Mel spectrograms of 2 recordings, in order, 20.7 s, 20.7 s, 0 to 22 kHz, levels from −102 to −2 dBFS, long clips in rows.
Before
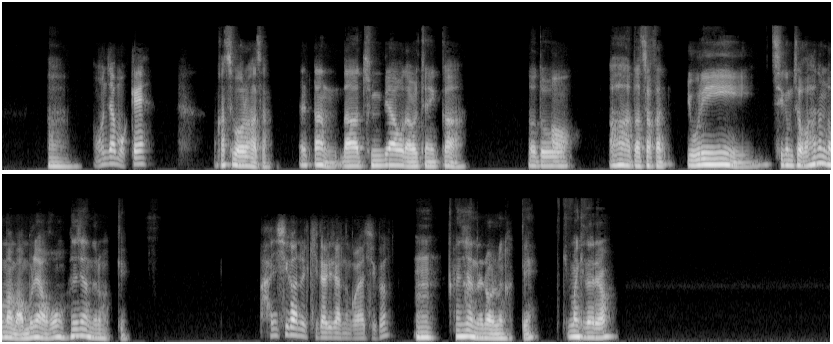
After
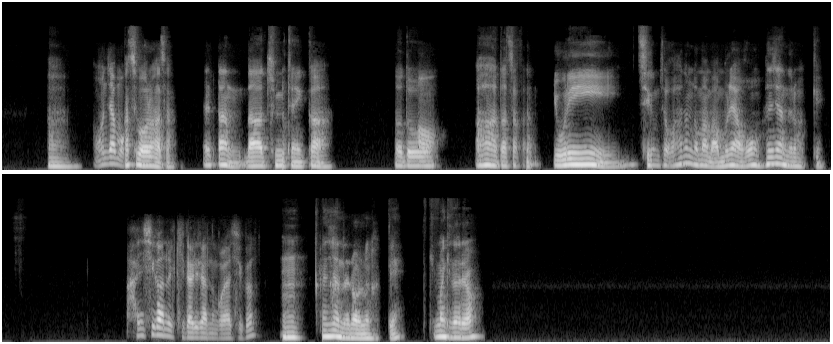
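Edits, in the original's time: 1.53–2.73 cut
4.71–5.18 cut
7.8–8.23 fade out
9.8–11.22 fade in, from -13.5 dB

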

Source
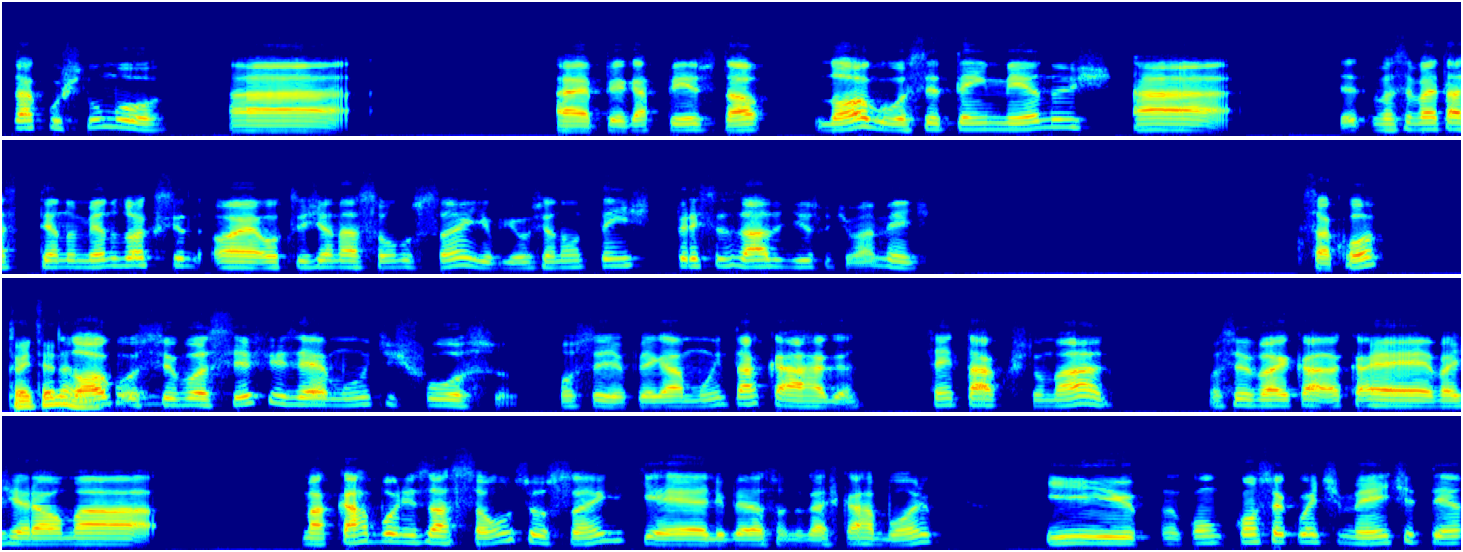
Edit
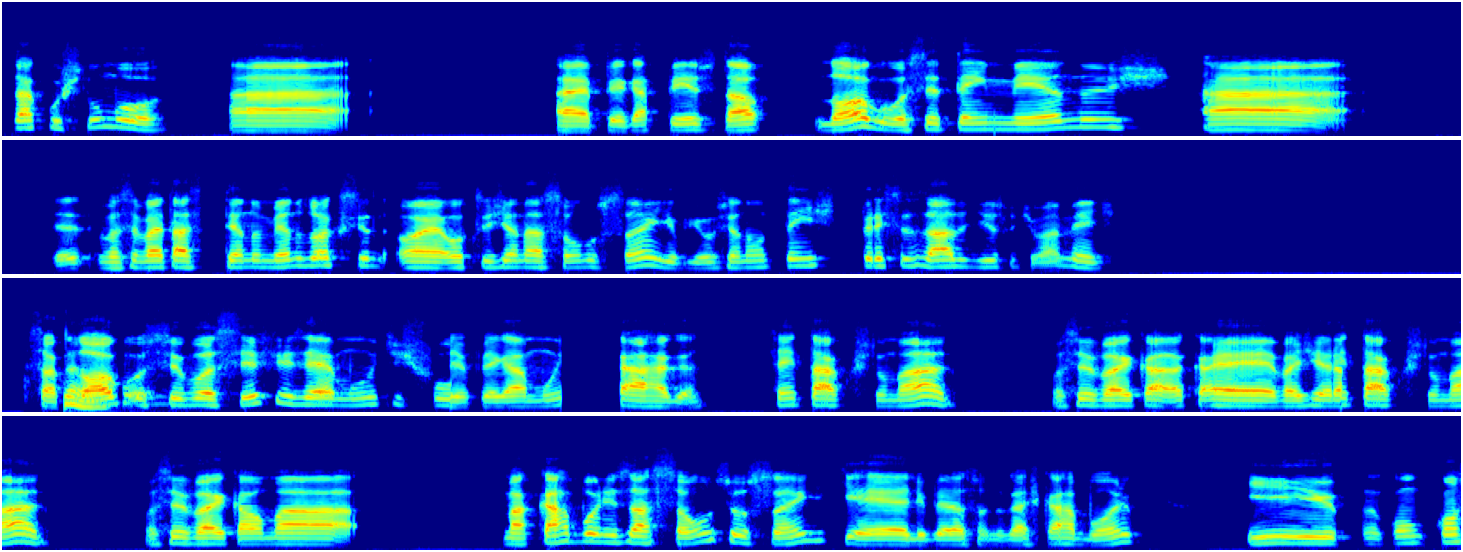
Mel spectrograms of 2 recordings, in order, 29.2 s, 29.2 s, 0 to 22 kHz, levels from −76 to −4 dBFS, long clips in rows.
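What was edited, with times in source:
4.96–6.81 stretch 1.5×
13.98–14.87 cut
16.8–17.62 cut
18.17–18.47 mute
19.31–21.1 copy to 22.07

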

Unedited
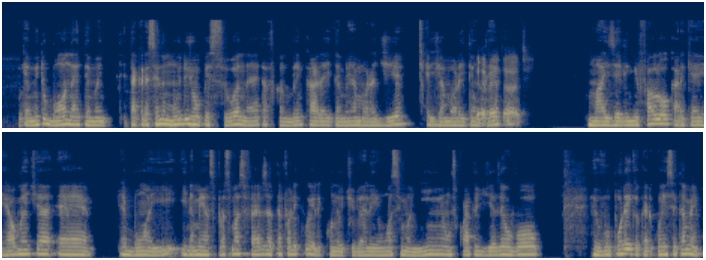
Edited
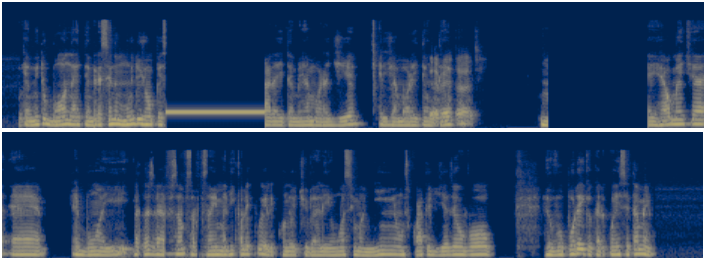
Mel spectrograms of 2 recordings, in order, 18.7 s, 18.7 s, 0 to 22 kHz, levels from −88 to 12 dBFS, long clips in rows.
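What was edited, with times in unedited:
1.23–1.86 cut
2.81–4.14 bleep 515 Hz -17.5 dBFS
7.91–9.24 mute
11.75–13.09 reverse

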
